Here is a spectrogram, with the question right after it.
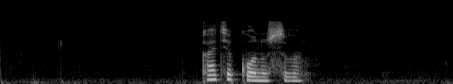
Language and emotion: Russian, neutral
